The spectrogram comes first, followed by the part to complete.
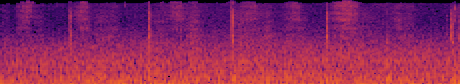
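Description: Chalk writing on a blackboard: a string of short, irregular scratches and taps as words are chalked.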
